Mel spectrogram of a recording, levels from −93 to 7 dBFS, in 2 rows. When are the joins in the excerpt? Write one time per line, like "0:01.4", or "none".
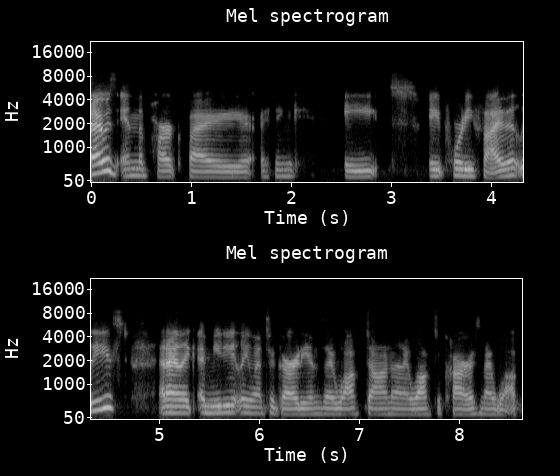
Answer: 0:03.3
